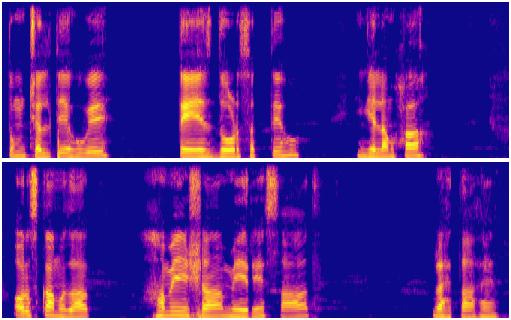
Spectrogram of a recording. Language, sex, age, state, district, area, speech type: Urdu, male, 18-30, Uttar Pradesh, Saharanpur, urban, spontaneous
